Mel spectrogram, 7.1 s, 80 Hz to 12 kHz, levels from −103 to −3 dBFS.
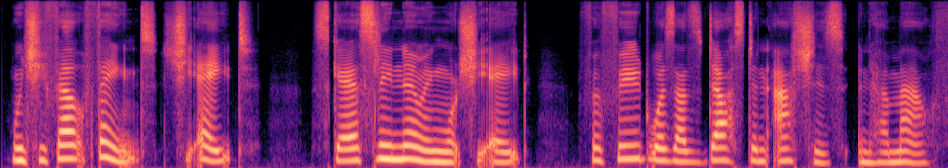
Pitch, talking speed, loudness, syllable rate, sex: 230 Hz, 175 wpm, -19 LUFS, 4.4 syllables/s, female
